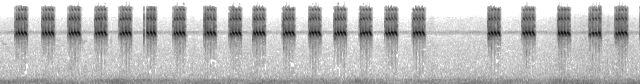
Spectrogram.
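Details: A cricket singing at night from a hole in the ground: short, high, bright chirps repeated steadily about every half second, with a brief pause near the end before the chirping resumes; otherwise a quiet background.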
